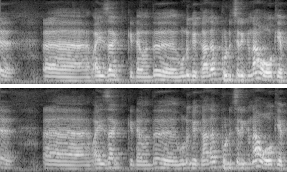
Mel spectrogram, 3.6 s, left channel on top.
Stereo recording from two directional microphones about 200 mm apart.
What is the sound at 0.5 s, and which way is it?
Speech, 60° right (ahead or behind).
